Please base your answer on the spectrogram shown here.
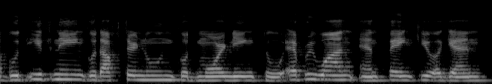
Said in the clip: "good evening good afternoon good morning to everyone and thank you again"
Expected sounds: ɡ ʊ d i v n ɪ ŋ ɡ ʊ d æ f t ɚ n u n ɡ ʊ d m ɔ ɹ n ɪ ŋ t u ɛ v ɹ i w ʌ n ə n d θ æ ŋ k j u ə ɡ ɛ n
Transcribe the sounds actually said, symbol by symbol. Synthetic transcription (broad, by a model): ɡ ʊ d i v n ɪ ŋ ɡ ʊ d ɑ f t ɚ n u n ɡ ʊ d m ɔ ɹ n ɪ ŋ t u ɛ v ɹ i w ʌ n ə n d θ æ ŋ k j u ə ɡ ɛ n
